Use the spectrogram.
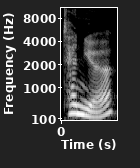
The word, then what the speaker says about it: tenure: tenure의 발음이 10년과 비슷하기 때문에 주의하셔서 발음 연습하시면 좋을 것 같아요.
